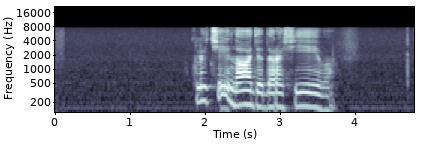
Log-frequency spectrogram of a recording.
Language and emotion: Russian, sad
